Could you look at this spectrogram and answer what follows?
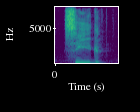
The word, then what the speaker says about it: segue: Sieg. – That's how it sounds when you pronounce it. For those who don't know, it's S-E-G-U-E, not S-E-G-W-A-Y.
